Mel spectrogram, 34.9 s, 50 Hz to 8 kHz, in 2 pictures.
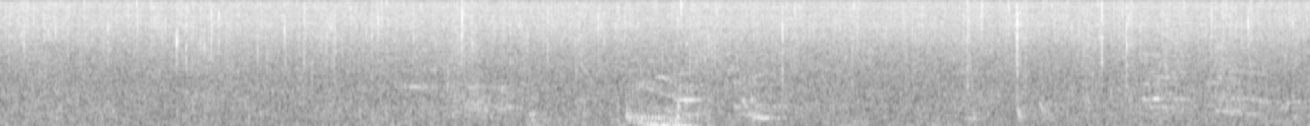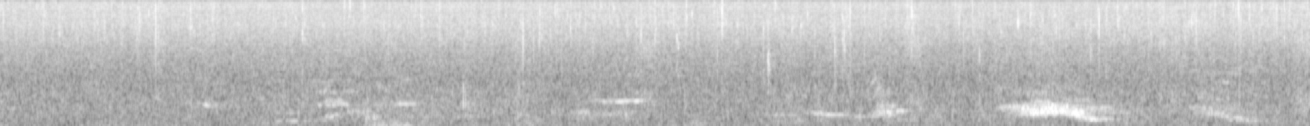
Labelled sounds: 8.5	9.0	humpback whale, 0.88 to 1.3 kHz

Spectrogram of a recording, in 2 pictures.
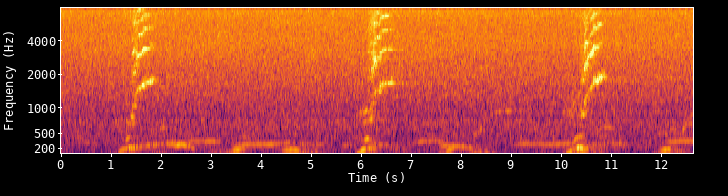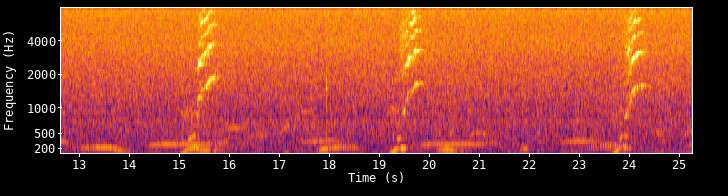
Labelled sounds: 1.4	1.9	humpback whale, 1.2 to 5.5 kHz
6.0	6.7	humpback whale, 0.80 to 6.8 kHz
10.5	11.0	humpback whale, 1.1 to 3.8 kHz
15.3	15.8	humpback whale, 1.2 to 3.8 kHz
19.5	19.9	humpback whale, 1.1 to 3.4 kHz
23.9	24.4	humpback whale, 0.80 to 4.8 kHz

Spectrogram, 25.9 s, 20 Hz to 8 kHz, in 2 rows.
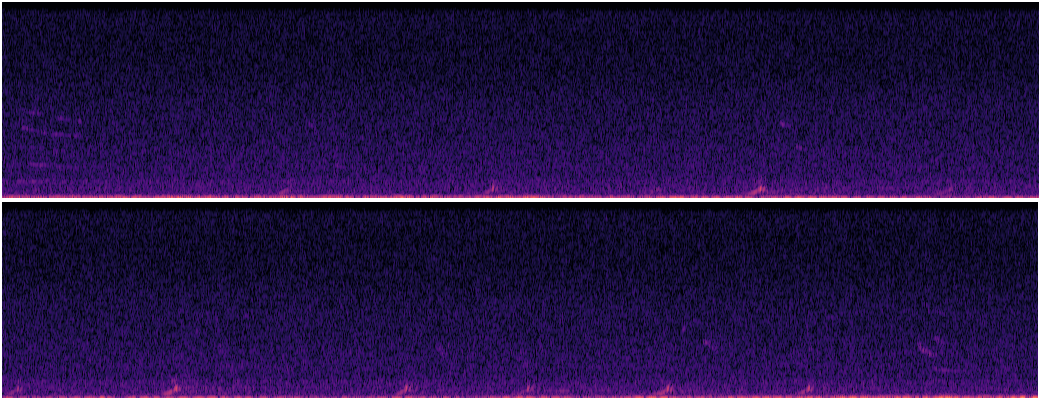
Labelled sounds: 24.4	25.0	humpback whale, 1.0 to 2.3 kHz

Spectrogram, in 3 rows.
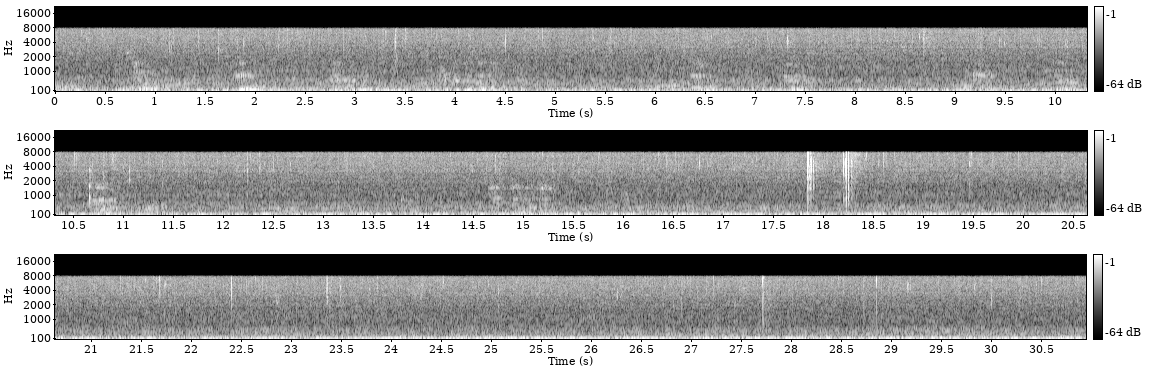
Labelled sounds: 9.1	9.4	humpback whale, 0.78 to 0.94 kHz
10.6	10.9	humpback whale, 1.4 to 1.8 kHz

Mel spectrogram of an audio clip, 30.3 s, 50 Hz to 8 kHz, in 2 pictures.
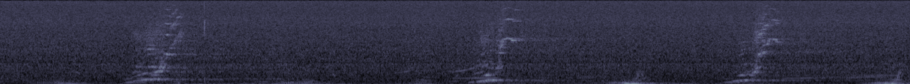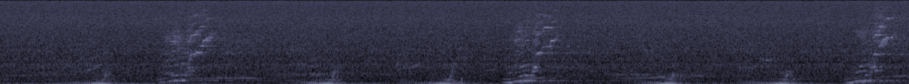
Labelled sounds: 2.7	3.0	humpback whale, 2.8 to 3.5 kHz
8.3	8.7	humpback whale, 1.4 to 4.0 kHz
12.7	13.1	humpback whale, 1.5 to 2.0 kHz
18.3	18.8	humpback whale, 1.0 to 2.1 kHz
24.1	24.4	humpback whale, 1.1 to 1.2 kHz
29.8	30.1	humpback whale, 1.4 to 2.1 kHz

